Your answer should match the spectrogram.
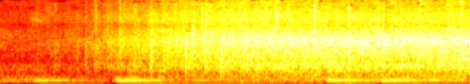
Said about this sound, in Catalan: Joves de la diòcesi de Tortosa que d'alguna manera fan ara de portaveus i entre aplaudiments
